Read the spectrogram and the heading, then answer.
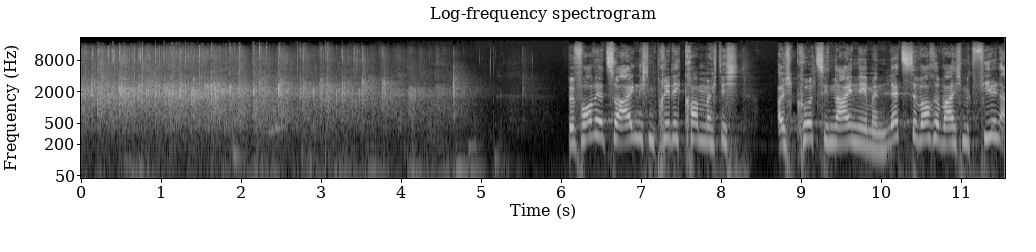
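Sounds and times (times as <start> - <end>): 
audience applause: 0.0 - 5.1
speech: 6.1 - 11.5.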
